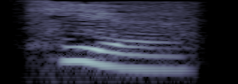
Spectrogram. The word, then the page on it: hear: hıər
